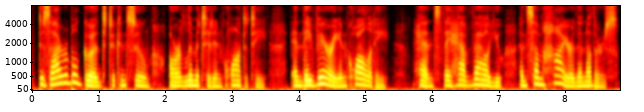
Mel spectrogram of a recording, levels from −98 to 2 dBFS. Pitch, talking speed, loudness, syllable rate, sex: 175 Hz, 150 wpm, -18 LUFS, 5.2 syllables/s, female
